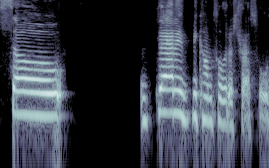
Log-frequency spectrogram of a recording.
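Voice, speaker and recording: Against a quiet background, a woman with a Spanish accent speaks at a moderate pace in a fairly high voice. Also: dry, close sound with no echo. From Puerto Rico. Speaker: graduate program director. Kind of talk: information session Q&A.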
